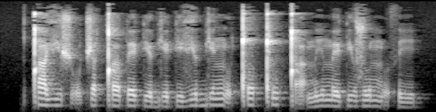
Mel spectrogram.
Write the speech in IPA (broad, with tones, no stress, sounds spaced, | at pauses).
ǃ a˦ vʲ ɨ˧ ʃ o̰˨˦ t͡ʃ ɐ˧ ǃ ɐ˧ p e˧ pʲ ɐ˨ bʲ e˨ pʲ ɨ˨ vʲ o˦ bʲ e˦ ŋ o̰˦ ǃ o˦ ǃ u˦ ǃ a̰˦˨ m i˦ m e˧ pʲ u˧ z u˧ m o̰˨ θ i˨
